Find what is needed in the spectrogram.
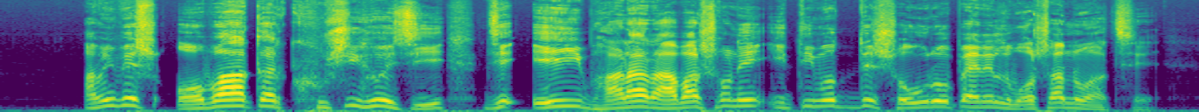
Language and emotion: Bengali, surprised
